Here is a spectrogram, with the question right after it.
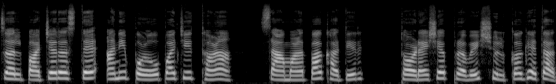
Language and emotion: Goan Konkani, neutral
